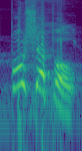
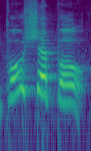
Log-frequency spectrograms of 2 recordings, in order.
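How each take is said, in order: First: Beau chapeau pitched even higher and louder; French pronunciation. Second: Beau chapeau said high and loud with a French lilt; French pronunciation. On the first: Man repeating nice hat in French, high and loud. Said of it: "I think that's how you say it". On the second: Asked to say nice hat in French, high and loud. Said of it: "Say nice hat in French". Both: Shown as a demonstration.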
